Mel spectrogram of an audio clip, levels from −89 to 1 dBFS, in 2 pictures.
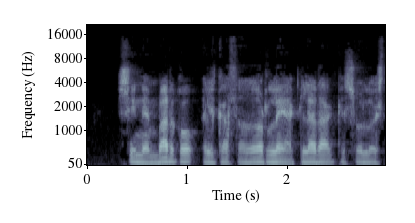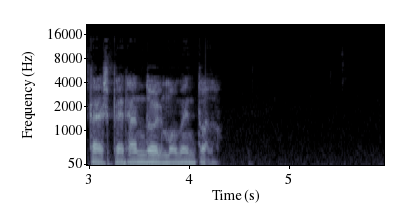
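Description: At 4.16 s, just after "está esperando el momento", damaged data in the compressed stream makes the decoder misread a frame and resync, producing a brief glitch. A spectrogram shows a thin broadband vertical streak; the waveform shows an abrupt discontinuity.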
